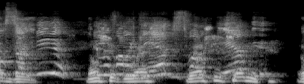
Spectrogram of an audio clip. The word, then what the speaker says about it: Guedes: Não ele sei, fala Guedes, fala Guede. É quase como se fosse uma sofisticação da língua francesa, que nunca pronuncia o S no fim.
